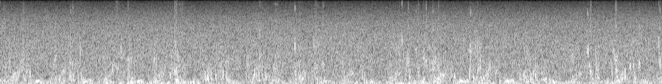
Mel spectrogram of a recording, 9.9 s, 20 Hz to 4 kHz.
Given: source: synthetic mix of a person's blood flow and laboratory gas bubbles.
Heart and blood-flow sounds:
Doppler ultrasound of blood flow; precordium
0.00-0.43 s: bubbles
1.00-1.32 s: bubbles
1.63-2.04 s: bubbles
2.27-2.43 s: bubbles
2.49-2.83 s: bubbles
3.03-3.47 s: bubbles
3.65-4.24 s: bubbles
4.38-4.89 s: bubbles
5.40-5.50 s: bubbles
5.91-6.74 s: bubbles
7.00-7.24 s: bubbles
7.75-8.22 s: bubbles
8.78-9.04 s: bubbles
9.15-9.75 s: bubbles
9.84-9.94 s: bubbles
From the record:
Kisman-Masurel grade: 242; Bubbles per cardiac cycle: several, 3 to 8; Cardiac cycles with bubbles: 100%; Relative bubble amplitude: moderate (0.250 to 0.450); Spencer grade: 3 (all of the cardiac periods contain showers or single bubble signals, but not dominating or overriding the cardiac motion signals); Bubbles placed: anywhere in the cardiac cycle

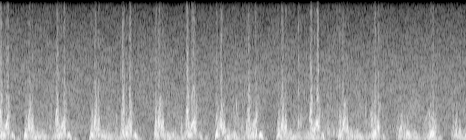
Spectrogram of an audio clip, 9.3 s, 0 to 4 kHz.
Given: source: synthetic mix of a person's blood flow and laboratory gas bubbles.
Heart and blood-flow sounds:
Doppler ultrasound of blood flow; precordium
3.55-3.65 s: bubbles
4.65-4.78 s: bubbles
4.84-4.98 s: bubbles
5.95-6.04 s: bubbles
6.43-6.78 s: bubbles
From the record:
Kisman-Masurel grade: 121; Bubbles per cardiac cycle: 1 to 2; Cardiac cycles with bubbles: 10 to 50%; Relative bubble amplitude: barely perceptible (0.100 to 0.250); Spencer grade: 2 (many but less than half of the cardiac periods contain bubble signals, singularly or in groups); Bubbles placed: anywhere in the cardiac cycle

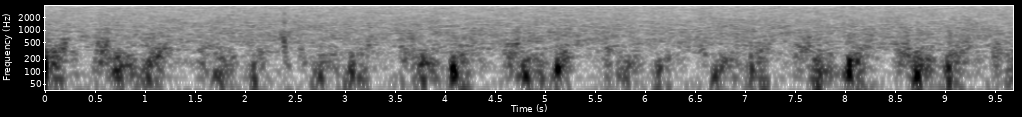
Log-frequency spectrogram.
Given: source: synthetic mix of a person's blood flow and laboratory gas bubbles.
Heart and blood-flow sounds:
Doppler ultrasound of blood flow; precordium
2.32-2.47 s: bubbles
From the record:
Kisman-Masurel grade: 121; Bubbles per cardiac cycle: 1 to 2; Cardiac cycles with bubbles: 10 to 50%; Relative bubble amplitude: barely perceptible (0.100 to 0.250); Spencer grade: 2 (many but less than half of the cardiac periods contain bubble signals, singularly or in groups); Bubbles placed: anywhere in the cardiac cycle

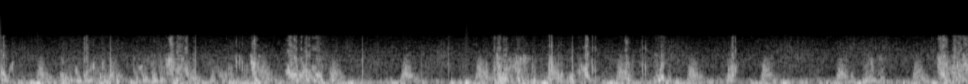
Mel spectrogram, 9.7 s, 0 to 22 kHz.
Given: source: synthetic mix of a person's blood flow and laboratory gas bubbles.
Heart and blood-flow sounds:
Doppler ultrasound of blood flow; subclavian vein
0.00-0.14 s: bubbles
0.55-1.11 s: bubbles
1.32-1.96 s: bubbles
2.10-2.62 s: bubbles
2.84-3.37 s: bubbles
4.80-5.38 s: bubbles
5.45-5.99 s: bubbles
6.18-6.35 s: bubbles
6.38-6.71 s: bubbles
7.23-7.39 s: bubbles
8.46-8.87 s: bubbles
9.36-9.69 s: bubbles
From the record:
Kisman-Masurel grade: 232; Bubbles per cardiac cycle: several, 3 to 8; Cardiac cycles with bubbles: 50 to 99%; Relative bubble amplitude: moderate (0.250 to 0.450); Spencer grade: 3 (all of the cardiac periods contain showers or single bubble signals, but not dominating or overriding the cardiac motion signals); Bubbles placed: anywhere in the cardiac cycle

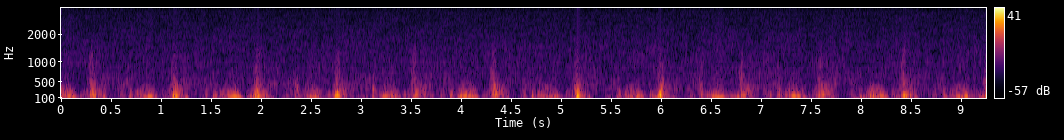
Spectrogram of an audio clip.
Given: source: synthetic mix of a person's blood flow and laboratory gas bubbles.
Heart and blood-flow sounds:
Doppler ultrasound of blood flow; precordium
no bubbles
From the record:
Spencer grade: 0 (complete lack of bubble signals)

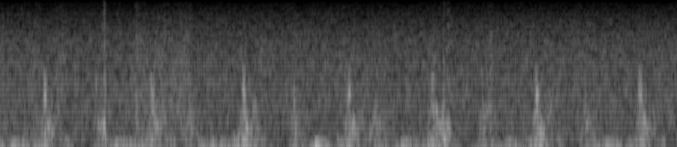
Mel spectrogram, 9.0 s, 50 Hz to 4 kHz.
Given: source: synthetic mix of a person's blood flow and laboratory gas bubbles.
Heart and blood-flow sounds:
Doppler ultrasound of blood flow; precordium
1.32-1.46 s: bubbles
1.78-1.86 s: bubbles
5.84-6.04 s: bubbles
From the record:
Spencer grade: 2 (many but less than half of the cardiac periods contain bubble signals, singularly or in groups); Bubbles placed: anywhere in the cardiac cycle

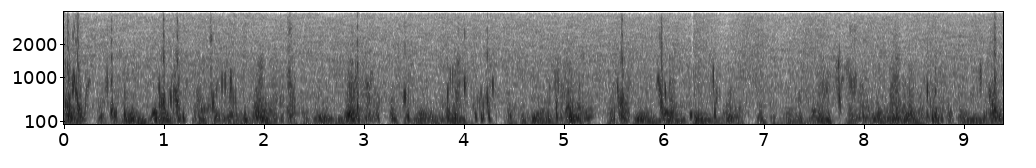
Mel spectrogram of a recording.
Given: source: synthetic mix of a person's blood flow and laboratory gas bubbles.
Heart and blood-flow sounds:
Doppler ultrasound of blood flow; precordium
0.00-0.28 s: bubbles
0.40-0.52 s: bubbles
0.56-0.71 s: bubbles
0.88-1.24 s: bubbles
1.27-1.95 s: bubbles
2.07-2.32 s: bubbles
2.83-3.17 s: bubbles
3.25-3.32 s: bubbles
3.37-3.50 s: bubbles
3.71-4.33 s: bubbles
4.79-5.30 s: bubbles
5.47-5.71 s: bubbles
5.91-6.14 s: bubbles
6.22-6.31 s: bubbles
6.46-6.56 s: bubbles
7.33-7.42 s: bubbles
7.52-7.67 s: bubbles
7.70-8.48 s: bubbles
8.54-8.80 s: bubbles
9.13-9.40 s: bubbles
From the record:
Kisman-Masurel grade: 243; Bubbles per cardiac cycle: several, 3 to 8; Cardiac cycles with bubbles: 100%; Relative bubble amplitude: loud (0.450 to 0.775); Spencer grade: 3 (all of the cardiac periods contain showers or single bubble signals, but not dominating or overriding the cardiac motion signals); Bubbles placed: anywhere in the cardiac cycle

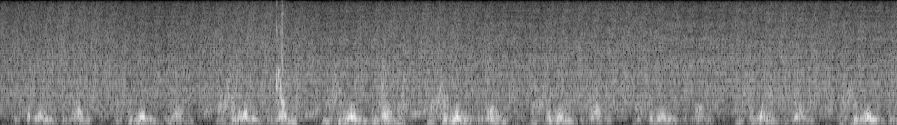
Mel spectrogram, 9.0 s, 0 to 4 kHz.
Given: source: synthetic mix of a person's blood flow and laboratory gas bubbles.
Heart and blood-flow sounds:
Doppler ultrasound of blood flow; precordium
2.75-2.94 s: bubbles
From the record:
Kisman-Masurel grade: 111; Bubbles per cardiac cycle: 1 to 2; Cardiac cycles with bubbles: 1 to 10%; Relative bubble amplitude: barely perceptible (0.100 to 0.250); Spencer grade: 1 (occasional bubble signal discernible with the cardiac motion signal, with majority of cardiac periods free of bubbles); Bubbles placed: only in the low amplitude regions of the cardiac cycle

